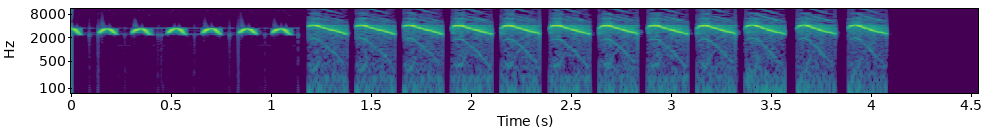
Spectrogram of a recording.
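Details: European greenfinch song for educating caged birds: seven short, clear chirps, then a series of slurred notes falling in pitch, repeated steadily about four times per second.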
